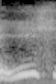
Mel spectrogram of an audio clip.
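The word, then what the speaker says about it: אִישׁ: 남자는 이시 이렇게 됩니다. 이시라고 발음을 합니다.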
